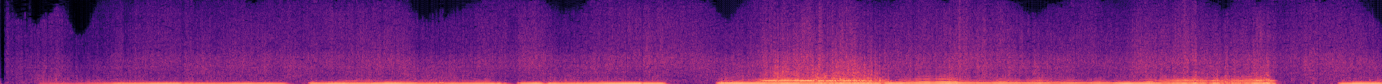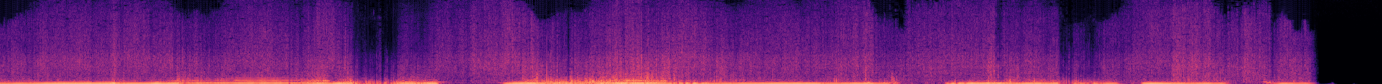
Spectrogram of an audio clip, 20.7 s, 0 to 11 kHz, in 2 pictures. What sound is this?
First Sounds has pioneered the recovery of sounds recorded on phonautograms - many of which were made before Edison invented the phonograph in 1877. This sample is among the world's earliest sound recordings and dated 1860. The sound files of Édouard-Léon Scott de Martinville's phonautograms released in 2008 by the First Sounds collaborative were created using Lawrence Berkeley National Laboratory's virtual stylus technology. Unfortunately, as these phonautograms were not made to be played back, they do not adhere to the most fundamental technical requirements of sound recording; their tracings are "malformed." Because modern audio processing software cannot handle such malformations, these precious phonautograms have remained mute. In the quest to better understand the work of pioneer phonautogram makers, Dr. Patrick Feaster of Indiana University, Bloomington, has devised an alternate approach to playback.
